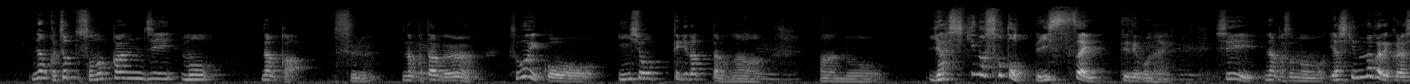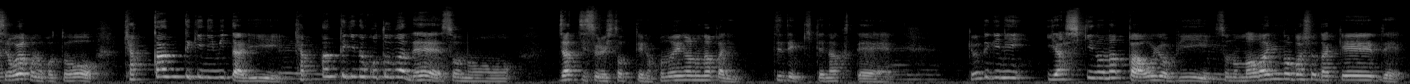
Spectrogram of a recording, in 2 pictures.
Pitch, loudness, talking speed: 205 Hz, -31 LUFS, 295 characters per minute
